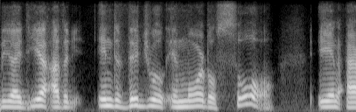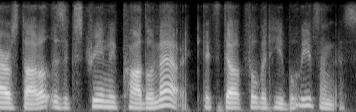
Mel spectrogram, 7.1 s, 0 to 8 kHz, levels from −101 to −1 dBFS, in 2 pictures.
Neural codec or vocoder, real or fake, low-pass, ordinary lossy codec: codec, 16 kHz, 0.5 kbps, FunCodec, trained on LibriTTS, 25 frames a second; fake; 7.2 kHz; Opus, 16 kbps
